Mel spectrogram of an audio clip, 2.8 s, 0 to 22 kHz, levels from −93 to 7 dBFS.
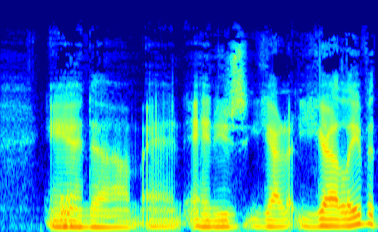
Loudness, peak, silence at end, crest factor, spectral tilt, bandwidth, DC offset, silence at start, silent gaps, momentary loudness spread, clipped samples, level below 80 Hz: -23 LUFS; -6 dBFS; 0 s; 16 dB; -6 dB/octave; 11 kHz; under 0.1%; 0.35 s; none; 9 LU; under 0.1%; -52 dBFS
